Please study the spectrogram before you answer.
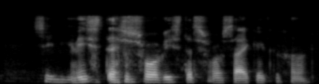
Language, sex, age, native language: Icelandic, male, 15, Icelandic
